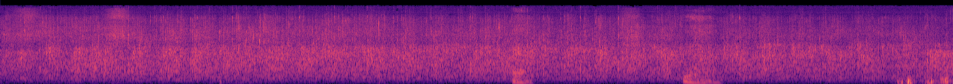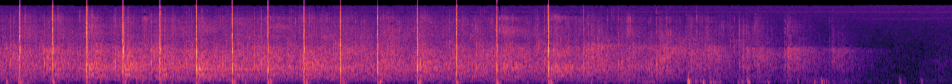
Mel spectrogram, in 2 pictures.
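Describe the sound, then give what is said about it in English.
A large church audience applauds steadily for the single parents among them, a dense wash of clapping with a murmur of voices, then a few loud, rhythmic unison claps punch through before the applause fades out. “would you stand and please applaud those single parents in our midst that strive to raise godly children by themselves and let them know how much you love them.”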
